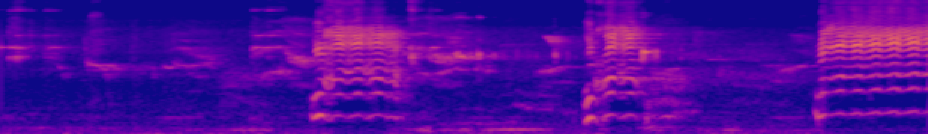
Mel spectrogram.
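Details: Young goats at play give loud, quavering high bleats, three main cries rising out of quieter murmuring, the last one long and steady, with a faint low hum beneath.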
